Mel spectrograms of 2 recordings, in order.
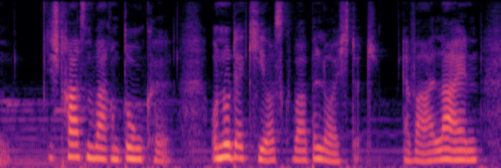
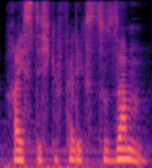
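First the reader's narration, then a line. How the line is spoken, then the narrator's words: Stern self-admonishing voice. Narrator (German): ermahnte sich Zane mit strenger Stimme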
